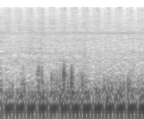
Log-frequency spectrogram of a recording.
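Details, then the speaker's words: GM G-body car on its second try with a suspected bad ECM, smoking heavily after idling five minutes, driven at full throttle: a low, lumpy exhaust beat with uneven pulses and dropped beats; not firing on all cylinders. "doesn't sound right that's Florida I got to the floor and definitely not hitting on all cylinders"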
